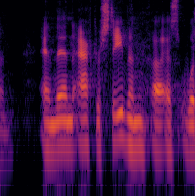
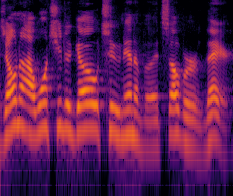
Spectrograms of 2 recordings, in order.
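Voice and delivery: God commanding; 4 semitones higher, 8 dB louder than usual. Acted. God's command voiced in story.

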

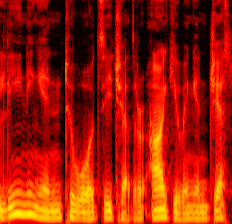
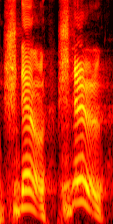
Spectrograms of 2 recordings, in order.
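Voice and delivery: very high urgent shouts; shouting; 5 dB louder than usual. A narrator's reading. Pilots shouting across the airfield, urgent shouting. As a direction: shout it sharply to hurry them up.

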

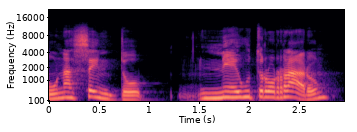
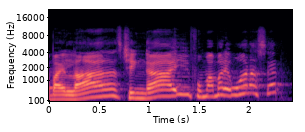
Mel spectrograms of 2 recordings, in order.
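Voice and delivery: put-on Cuban accent, rising in pitch; 7 semitones higher than usual. Podcaster mimicking Caribbean party-lovers, mock Cuban accent. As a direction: stretch it upward like a partying Cuban. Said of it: "lo dije en ese acento".

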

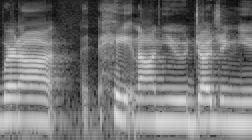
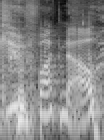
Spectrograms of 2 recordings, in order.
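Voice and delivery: emphatic retort; 3 semitones higher than usual. Retold or imitated. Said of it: "And I'm like".

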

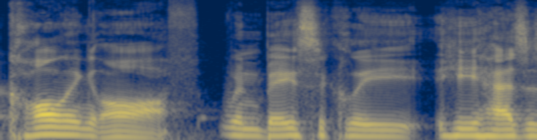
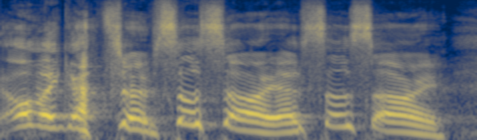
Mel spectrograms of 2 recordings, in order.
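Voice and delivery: much higher, laughing, flustered grovelling voice; mock panicked apology; 11 semitones higher than usual. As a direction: play a principal frantically backpedalling.

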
